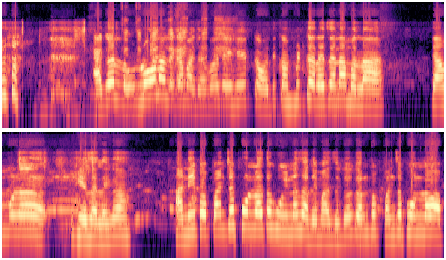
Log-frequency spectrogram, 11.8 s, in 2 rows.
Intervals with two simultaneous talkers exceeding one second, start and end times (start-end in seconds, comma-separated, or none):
1.6-3.0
